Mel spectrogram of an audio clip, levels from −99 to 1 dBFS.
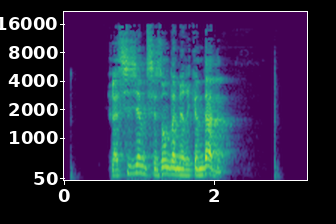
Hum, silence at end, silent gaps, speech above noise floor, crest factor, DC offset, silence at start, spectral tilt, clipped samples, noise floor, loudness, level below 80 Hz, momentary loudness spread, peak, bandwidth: none; 1.05 s; none; 55 dB; 18 dB; under 0.1%; 0.6 s; -3 dB/octave; under 0.1%; -72 dBFS; -17 LUFS; -62 dBFS; 6 LU; -2 dBFS; 16 kHz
